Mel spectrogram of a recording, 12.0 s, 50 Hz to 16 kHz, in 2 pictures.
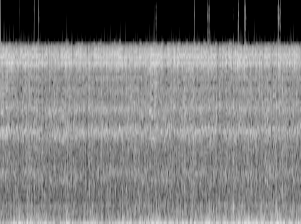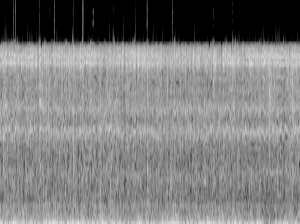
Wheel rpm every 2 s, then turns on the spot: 220, 230, 230, 230, 220, 230.
none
